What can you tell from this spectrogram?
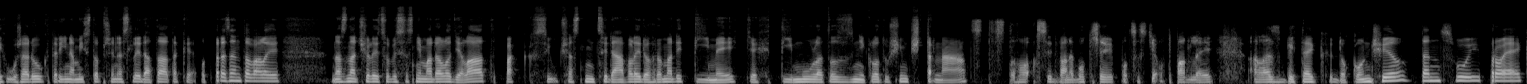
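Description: A call bitrate drop hits this speech recording at 9.54 s and lasts to the end of the clip. The call's bandwidth estimate fell, so the encoder was told to spend far fewer bits, which fits a fall from around 32 kbps to about 8 kbps. With so few bits, the codec quantises more coarsely and narrows the band it codes from 20 kHz to 6 kHz. The voice turns dull and muffled, losing its upper detail, with a rough, watery edge.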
